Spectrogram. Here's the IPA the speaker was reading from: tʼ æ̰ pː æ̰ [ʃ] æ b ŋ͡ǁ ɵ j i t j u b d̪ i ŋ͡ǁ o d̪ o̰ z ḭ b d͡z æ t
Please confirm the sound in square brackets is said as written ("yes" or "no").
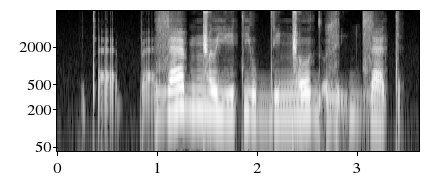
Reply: no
